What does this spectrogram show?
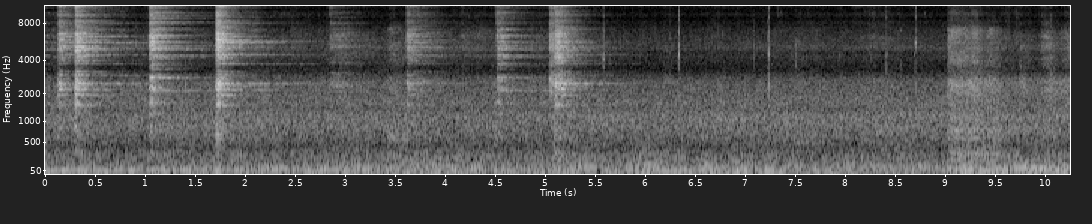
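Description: Freight train of double-stacked container cars rumbling steadily, with a string of sharp metallic clanks during the first five seconds and a louder stretch near the end.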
